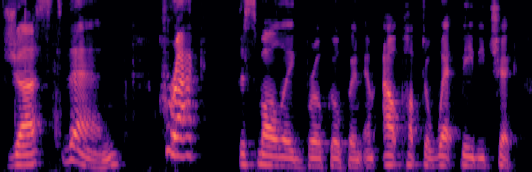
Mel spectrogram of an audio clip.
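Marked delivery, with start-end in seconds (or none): 1.6-2.1 cracking sound. Acted. Egg cracking sound effect.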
